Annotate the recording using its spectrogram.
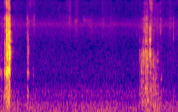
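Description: Porous lava rocks handled in a terracotta pot: a sharp click right at the start, a softer one just after, and a brief rustling scrape near the end, with quiet in between.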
